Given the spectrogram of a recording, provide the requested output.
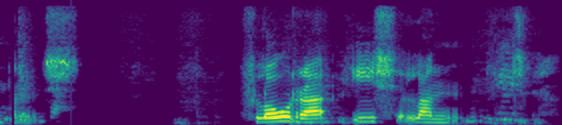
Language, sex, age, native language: Icelandic, male, 8, Icelandic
